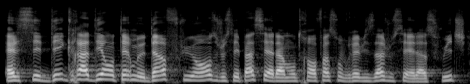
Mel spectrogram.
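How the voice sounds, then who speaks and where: A woman hosting a live stream, commenting with animated, mocking and exaggerated reactions. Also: lowish voice, fast talker. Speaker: streamer host.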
